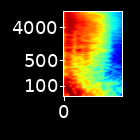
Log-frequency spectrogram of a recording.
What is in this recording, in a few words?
baseball hit; lilmana; smite; vamana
